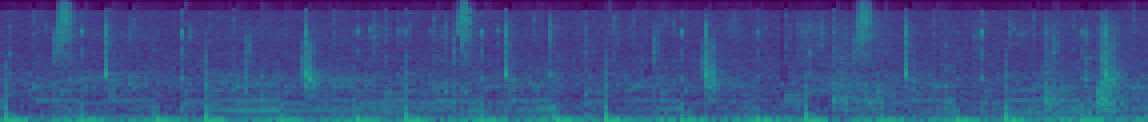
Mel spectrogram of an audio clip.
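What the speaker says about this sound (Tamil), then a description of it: "அதை ஃபில்டர் பண்ணி இதில் ஆட் பண்ணிக்கலாம்" Filtered jaggery water goes into a pot of thinai (foxtail millet) payasam, making a loud, close, continuous wet pouring and splashing with a steady rhythmic dripping pulse throughout.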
